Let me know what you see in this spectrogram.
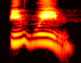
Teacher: O U e o I eu também falo junto, não se separa o U e o I, portanto, ditongo.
